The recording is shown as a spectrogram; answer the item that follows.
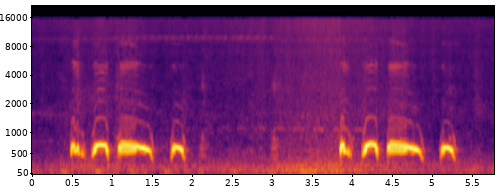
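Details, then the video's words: Chiêu gù coo of a spotted dove from Malaysia: two phrases, each two short clipped coos, a long mellow falling coo and a brief closing note, separated by a pause with faint low noise. "cu gáy chiêu gù ma lay si a"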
